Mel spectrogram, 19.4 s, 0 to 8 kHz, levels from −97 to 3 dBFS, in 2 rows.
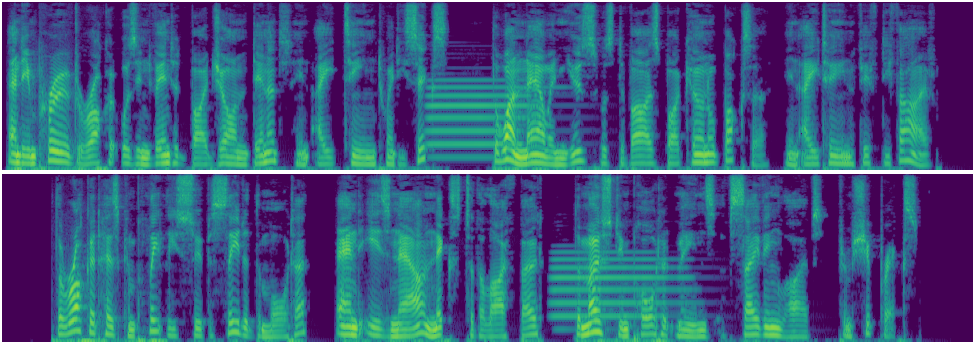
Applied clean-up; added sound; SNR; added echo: classical method spectral subtraction.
